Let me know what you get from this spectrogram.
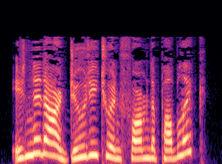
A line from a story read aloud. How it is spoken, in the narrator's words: shouted out a Dutch delegate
